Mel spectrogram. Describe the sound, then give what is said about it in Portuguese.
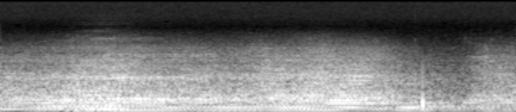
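A motorcycle engine roars loudly, revving with a steady rumble and shifting pitch as it goes by. The sound holds without a break, and no one speaks. “Ô oh, caralho, que hora pra baixar uma moto.”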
